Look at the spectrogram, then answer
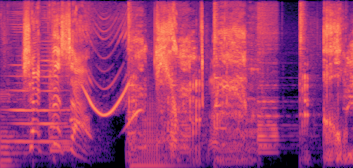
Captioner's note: slurping; snorting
